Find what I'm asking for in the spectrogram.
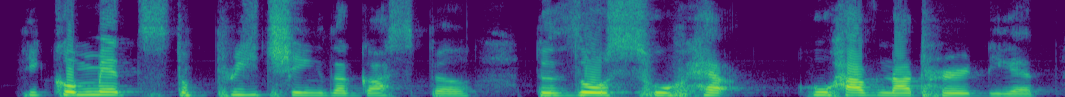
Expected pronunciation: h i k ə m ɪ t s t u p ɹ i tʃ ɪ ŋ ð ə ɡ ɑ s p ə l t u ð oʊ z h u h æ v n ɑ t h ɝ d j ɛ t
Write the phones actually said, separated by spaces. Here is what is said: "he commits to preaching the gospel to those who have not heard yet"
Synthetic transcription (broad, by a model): h i k ə m ɪ t s t u p ɹ i tʃ ɪ ŋ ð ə ɡ ɑ s p ə l t u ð oʊ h h u h æ v n ɑ t h ɝ d j ɛ t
